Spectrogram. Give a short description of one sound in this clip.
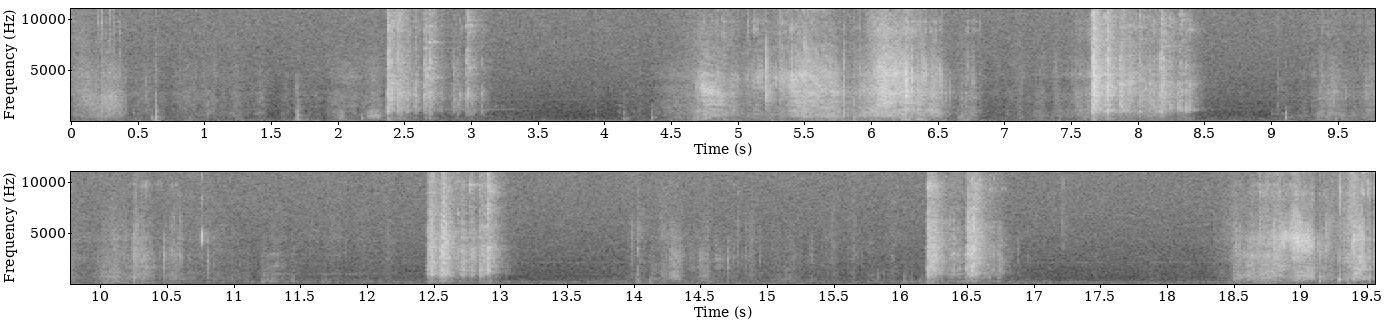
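Plastic clips snap onto fabric with small clicks.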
